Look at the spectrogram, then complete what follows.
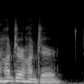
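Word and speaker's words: Hunter × Hunter: Um, a few of my favorite animes are Well, I always recommend Hunter Hunter. It's um Hunter X Hunter, but you don't pronounce the X.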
